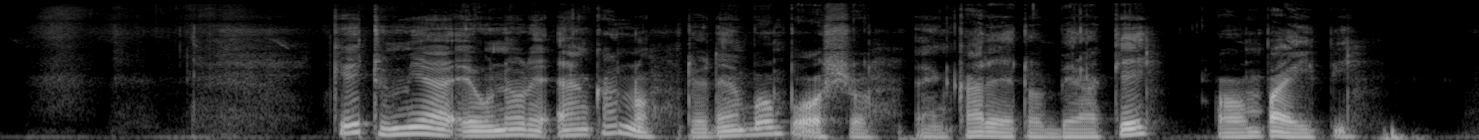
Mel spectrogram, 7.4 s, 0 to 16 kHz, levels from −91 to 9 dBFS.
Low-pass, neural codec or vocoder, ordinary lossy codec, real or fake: 14.4 kHz; none; none; real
